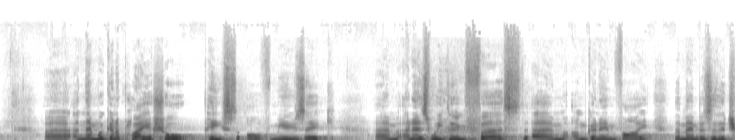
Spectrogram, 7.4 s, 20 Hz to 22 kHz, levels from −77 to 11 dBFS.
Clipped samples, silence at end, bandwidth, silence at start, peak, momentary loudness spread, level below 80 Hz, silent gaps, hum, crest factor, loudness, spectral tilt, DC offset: under 0.1%; 0 s; 18 kHz; 0.15 s; -2 dBFS; 7 LU; -64 dBFS; none; none; 16 dB; -19 LUFS; -6 dB/octave; under 0.1%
